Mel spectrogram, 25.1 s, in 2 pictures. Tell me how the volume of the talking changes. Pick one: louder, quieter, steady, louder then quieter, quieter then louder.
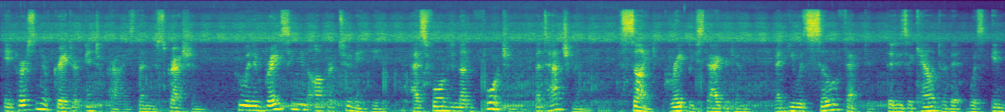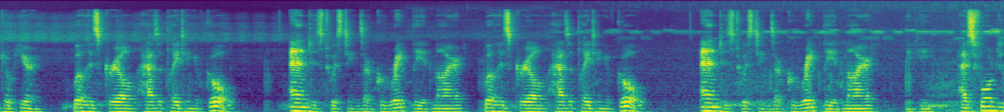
steady.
